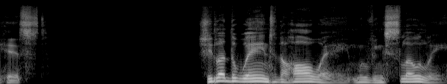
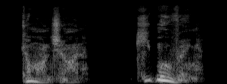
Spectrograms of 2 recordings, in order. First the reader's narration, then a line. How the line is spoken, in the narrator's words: whispered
